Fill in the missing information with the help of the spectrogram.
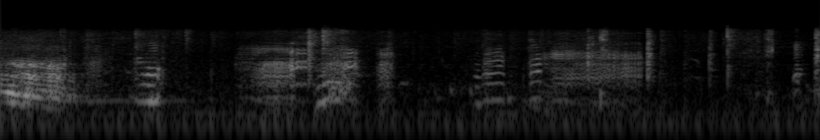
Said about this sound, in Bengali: এগুলো কিন্তু নতুন হালি মুরগি।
